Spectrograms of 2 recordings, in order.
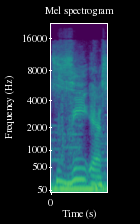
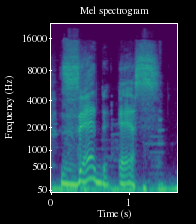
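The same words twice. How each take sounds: First: The letter Z is said as 'zee'. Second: The letter Z is said as 'zed'. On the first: The speaker calls it wrong. "it's not Z S" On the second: The speaker calls it right. "it's British style"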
